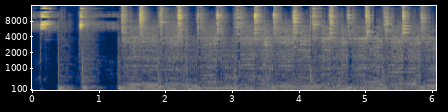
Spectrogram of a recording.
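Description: A small acoustic band starts a country-rock song live. After a couple of lead-in hits, strummed acoustic guitars, bass and a hand shaker come in together about a second in and keep a steady, driving rhythm.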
